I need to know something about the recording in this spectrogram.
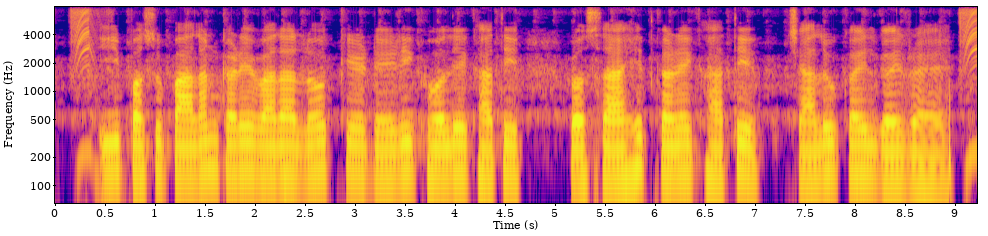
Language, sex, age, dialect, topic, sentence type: Bhojpuri, male, 18-24, Northern, agriculture, statement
